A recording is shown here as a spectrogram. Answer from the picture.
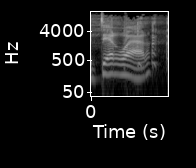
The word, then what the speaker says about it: terroir: It has terroir. – Oh, wow. French girl. Tell us what that actually means. – Oh, yeah. Okay, so terroir. I'm saying it with the French accent.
